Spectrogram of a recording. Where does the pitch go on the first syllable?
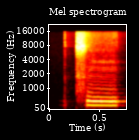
high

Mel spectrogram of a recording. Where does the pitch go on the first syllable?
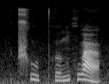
falling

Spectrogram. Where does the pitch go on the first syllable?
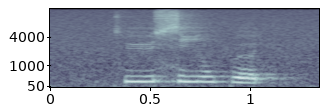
high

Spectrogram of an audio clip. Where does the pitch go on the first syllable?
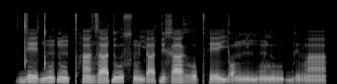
falling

